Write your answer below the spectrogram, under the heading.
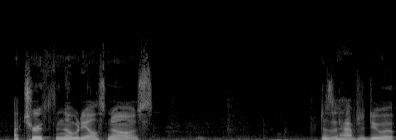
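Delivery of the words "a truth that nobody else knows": usual speaking voice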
